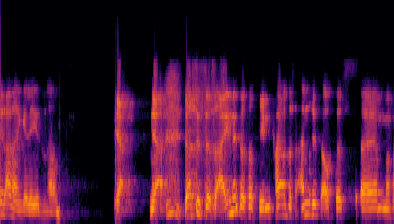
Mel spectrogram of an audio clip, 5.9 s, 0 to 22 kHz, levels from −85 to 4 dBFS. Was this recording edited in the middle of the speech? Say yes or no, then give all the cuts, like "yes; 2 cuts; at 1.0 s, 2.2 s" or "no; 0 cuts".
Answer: no; 0 cuts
